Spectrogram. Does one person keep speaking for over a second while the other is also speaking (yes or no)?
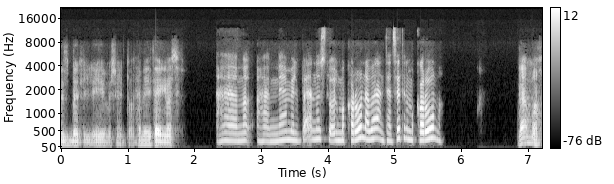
no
